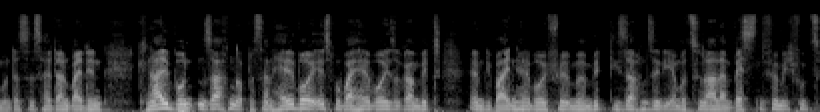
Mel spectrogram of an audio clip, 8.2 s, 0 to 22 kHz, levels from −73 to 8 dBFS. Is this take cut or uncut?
uncut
